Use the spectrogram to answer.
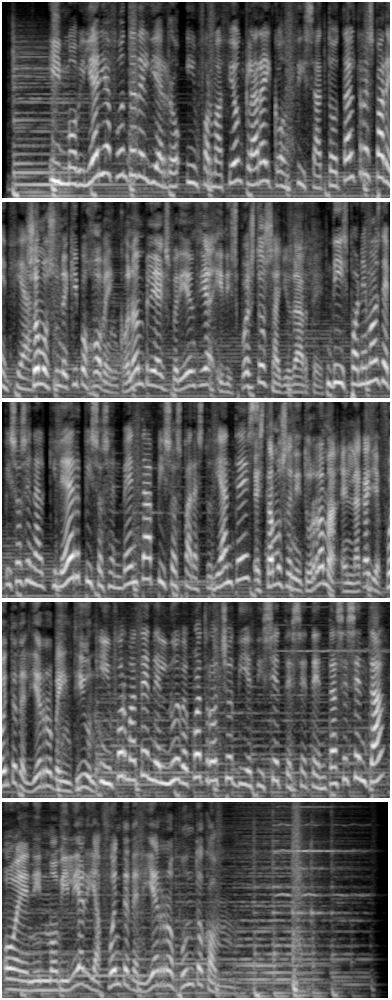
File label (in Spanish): anuncio radio; servicios publicidad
